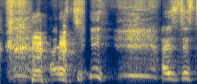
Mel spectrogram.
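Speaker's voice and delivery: laughing through the first words; giggling, caught off guard. Real, not acted. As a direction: break into a laugh as you start. Laughs while starting reply.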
